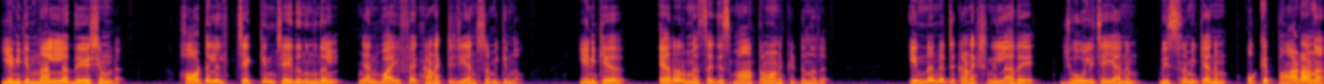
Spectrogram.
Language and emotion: Malayalam, angry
